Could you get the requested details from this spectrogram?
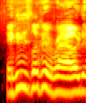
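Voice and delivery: talking through a yawn. Real, not acted. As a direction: say it mid-yawn, stretched out. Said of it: "Oh, I'm yawning".

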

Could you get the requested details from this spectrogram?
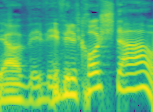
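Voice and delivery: loud Swiss-dialect question; Swiss officer's demand. Retold or imitated. Swiss customs officer asking about the present's price, loud dialect. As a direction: ask it curtly in Swiss dialect.

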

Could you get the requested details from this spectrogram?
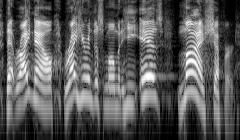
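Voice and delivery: high, loud, slow proclamation; full-force preaching peak; preaching shout. Acted. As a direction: cry it out to the church.

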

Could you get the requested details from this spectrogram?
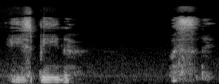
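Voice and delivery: hushed, trailing whisper; soft, halting realization. A narrator's reading. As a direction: let the words sink into a whisper. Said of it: "She whispered the last words".

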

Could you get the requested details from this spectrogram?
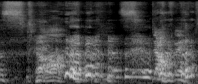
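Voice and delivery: high laughing protest. Real, not acted. GM laughing at players recruiting the NPC, high and loud. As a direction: protest while cracking up.

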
